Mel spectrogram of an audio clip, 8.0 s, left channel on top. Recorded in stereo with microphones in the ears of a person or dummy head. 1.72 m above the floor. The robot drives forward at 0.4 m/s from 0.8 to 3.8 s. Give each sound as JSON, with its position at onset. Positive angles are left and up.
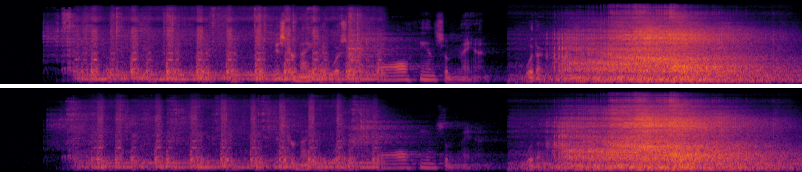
{"t": 0.4, "sound": "scissors", "side_deg": 75, "distance_m": 5.5}
{"t": 2.7, "sound": "a man speaking", "side_deg": 85, "distance_m": 0.5}
{"t": 5.1, "sound": "a zipper", "side_deg": 10, "distance_m": 8.0}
